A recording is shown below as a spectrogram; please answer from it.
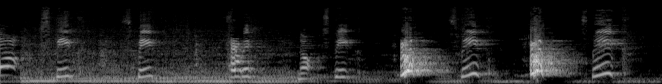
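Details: Black Labrador Retriever, a female born in Kerala, barking on a spoken "speak" command: a series of about eight short, tonal yelping barks with a rising-then-falling pitch, growing louder toward the end, with a person praising her as a good girl.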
